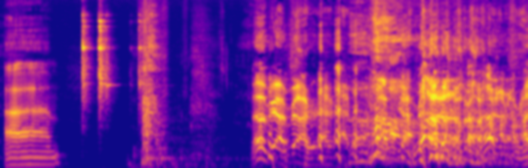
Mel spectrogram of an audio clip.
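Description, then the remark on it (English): Foley tavern ambience for the tavern in Daggerdale: a barkeep cleaning glasses, a boy serving drinks, a few sharp clinks of glasses and cutlery, then a swelling din of overlapping chatter and chuckling laughter from a crowd playing dice and drinking, which keeps up to the end. “He's cleaning glass. There's a boy running around serving drinks. We've got excellent Foley here.”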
